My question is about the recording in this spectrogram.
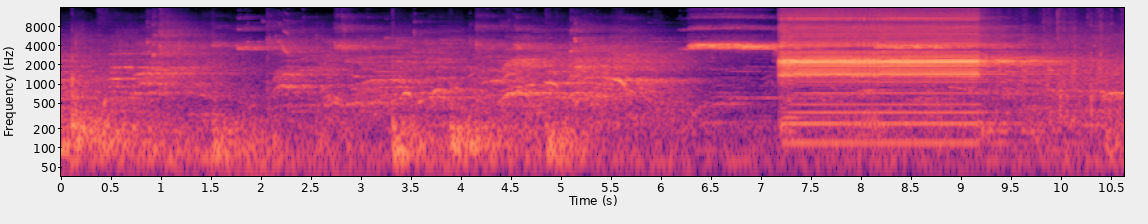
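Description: Gymnasium scoreboard horn giving one steady, loud buzz for about two seconds, starting about seven seconds in: the horn at the end of the game clock. Before it, a basketball bouncing on the hardwood court among crowd voices.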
